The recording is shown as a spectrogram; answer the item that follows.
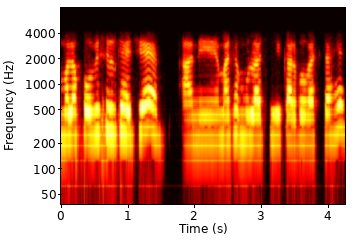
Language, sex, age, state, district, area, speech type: Marathi, female, 30-45, Maharashtra, Yavatmal, rural, conversation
